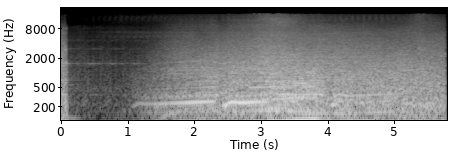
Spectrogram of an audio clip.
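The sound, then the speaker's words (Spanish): Two pickup trucks, one a green Ford Lobo, approach from behind a bus, their engines growing louder and their pitch climbing as they accelerate hard, ending in a steady roar with a rushing, windy wash of road noise and no voices. “De pronto, dos camionetas se acercan por la parte de atrás del autobús.”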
